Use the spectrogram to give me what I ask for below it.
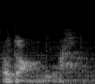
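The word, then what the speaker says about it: Odongh: the wrong way yes odong that's how it's pronounced it's not how it's spelled they are commonly referred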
